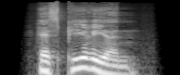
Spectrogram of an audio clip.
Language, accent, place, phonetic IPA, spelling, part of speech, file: German, Germany, Berlin, [hɛsˈpeːʁi̯ən], Hesperien, noun, De-Hesperien.ogg
- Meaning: Hesperia (western land)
